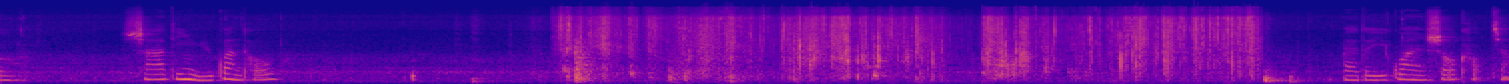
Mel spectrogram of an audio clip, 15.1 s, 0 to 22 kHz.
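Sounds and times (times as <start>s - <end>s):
packaging crinkling and rustling: 5.5s - 12.6s.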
